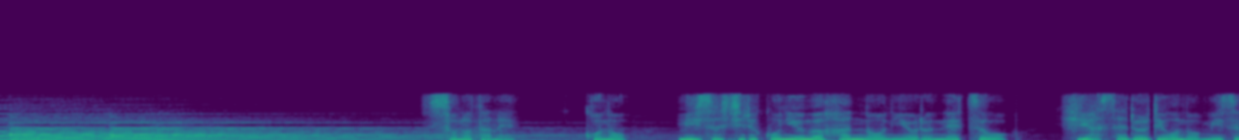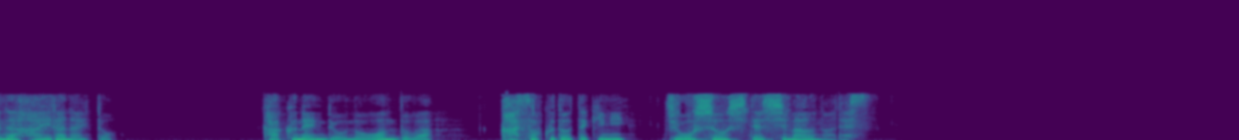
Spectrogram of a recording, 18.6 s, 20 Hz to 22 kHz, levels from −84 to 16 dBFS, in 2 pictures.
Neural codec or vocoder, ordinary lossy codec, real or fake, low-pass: codec, 16 kHz in and 24 kHz out, 1 kbps, XY-Tokenizer; AAC, 32 kbps; fake; 7.2 kHz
